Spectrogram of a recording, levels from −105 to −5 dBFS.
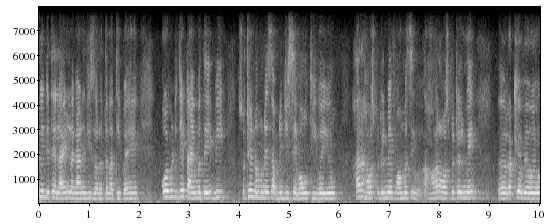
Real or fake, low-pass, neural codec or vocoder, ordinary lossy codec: real; 7.2 kHz; none; Opus, 16 kbps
